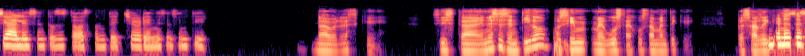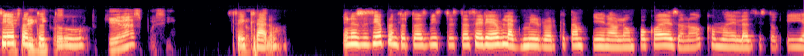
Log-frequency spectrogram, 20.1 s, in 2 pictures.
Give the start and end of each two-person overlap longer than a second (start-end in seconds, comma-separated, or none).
9.6-11.2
